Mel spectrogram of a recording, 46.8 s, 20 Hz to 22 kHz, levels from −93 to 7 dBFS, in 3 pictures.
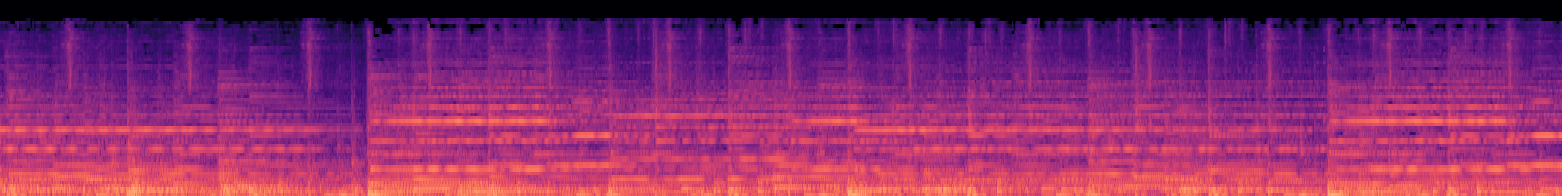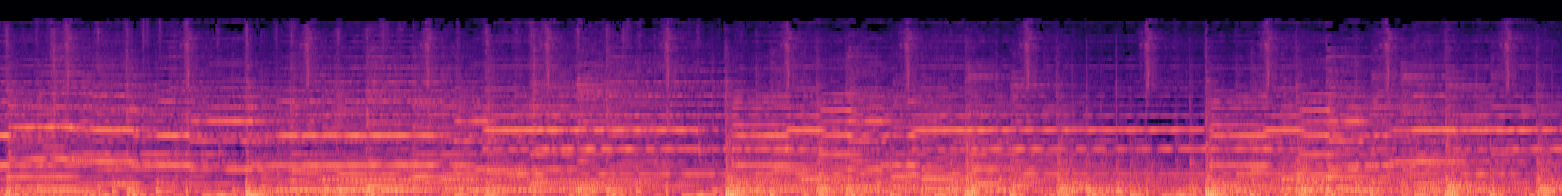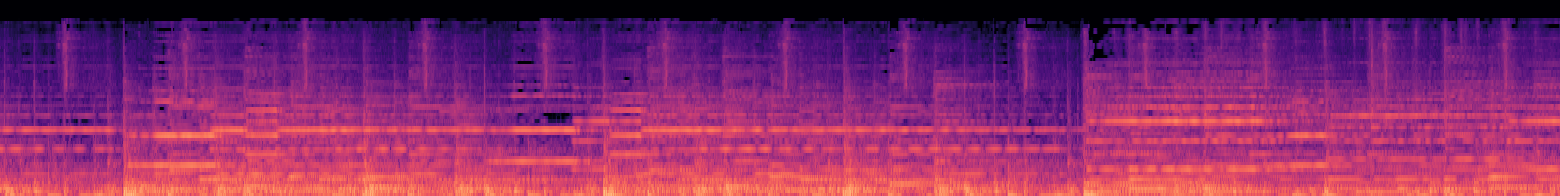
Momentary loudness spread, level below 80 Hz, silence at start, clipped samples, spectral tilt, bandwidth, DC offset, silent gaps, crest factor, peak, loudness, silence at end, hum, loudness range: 6 LU; -26 dBFS; 0 s; under 0.1%; -6.5 dB/octave; 14 kHz; under 0.1%; none; 16 dB; -2 dBFS; -20 LUFS; 0 s; none; 2 LU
